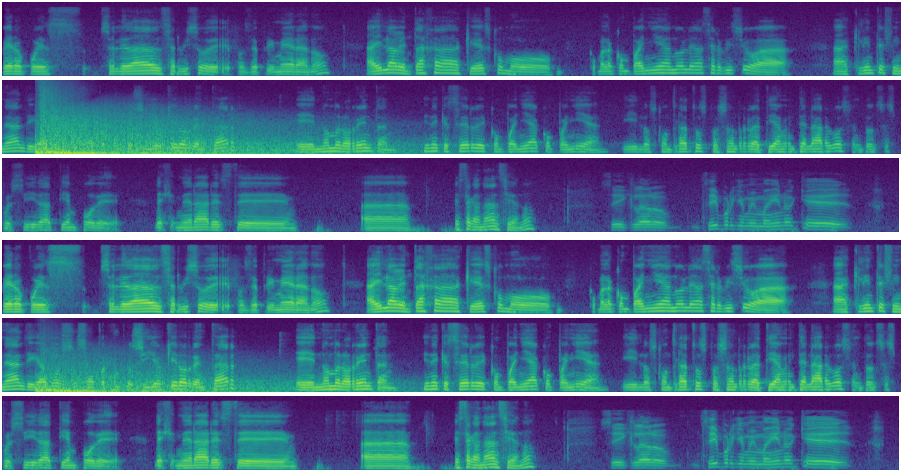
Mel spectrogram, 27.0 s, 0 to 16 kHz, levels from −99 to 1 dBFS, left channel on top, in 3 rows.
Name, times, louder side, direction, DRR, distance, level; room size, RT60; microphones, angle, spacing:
voice 1, 0.0-3.3 3.6-5.5 6.0-7.9 8.3-11.3 11.9-12.9 13.2-19.1 19.5-20.9 21.6-22.1 22.5-23.3, right 4 dB, 45° right, 0.5 m, -23 dB
sound 1, 9.3-13.5, left 3 dB, 40° left, 0.4 m, -22 dB
voice 2, 23.6-26.8, right 3 dB, 85° right, 2.4 m, -33 dB
head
